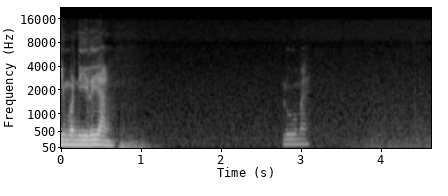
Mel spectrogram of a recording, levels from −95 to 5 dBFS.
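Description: No technical faults can be heard in the signal chain, and the room noise behind the speech and the level shifts around one second and again near three and a half seconds, where the talker moves relative to the microphone, belong to the recording itself.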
